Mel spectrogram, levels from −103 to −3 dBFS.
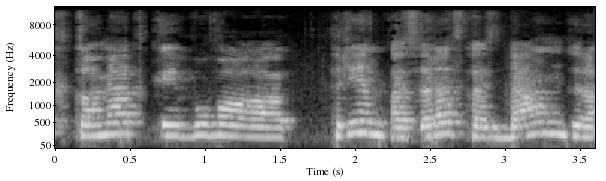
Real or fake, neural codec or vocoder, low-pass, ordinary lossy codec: fake; codec, 44.1 kHz, 7.8 kbps, Pupu-Codec; 10.8 kHz; AAC, 32 kbps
